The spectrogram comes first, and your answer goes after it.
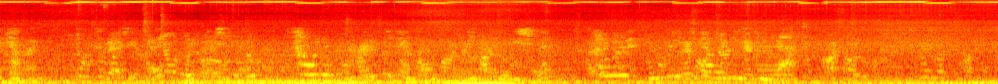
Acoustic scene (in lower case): bus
